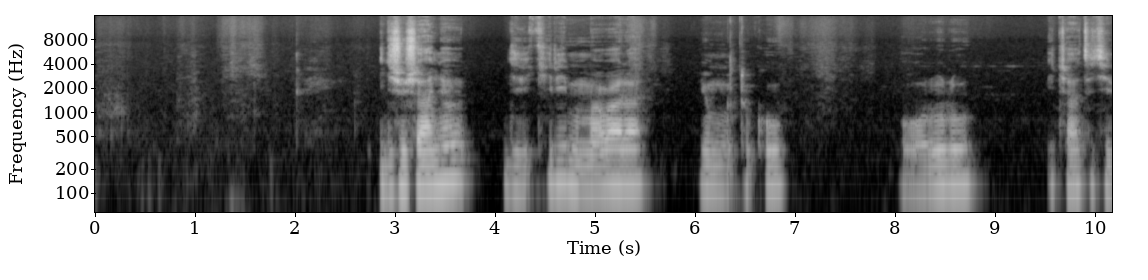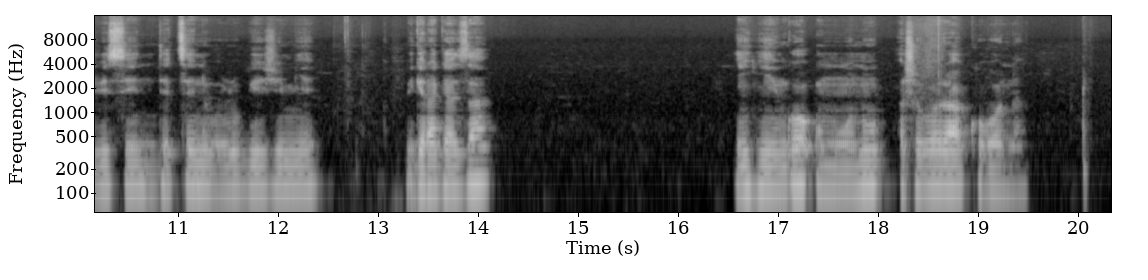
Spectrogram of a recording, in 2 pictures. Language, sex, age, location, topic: Kinyarwanda, female, 25-35, Huye, health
